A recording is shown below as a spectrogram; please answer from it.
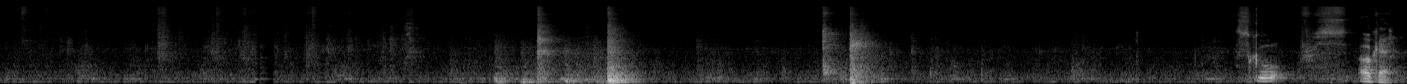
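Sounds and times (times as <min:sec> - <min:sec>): refrigerator door knocks and thumps: 0:04.9 - 0:06.5.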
